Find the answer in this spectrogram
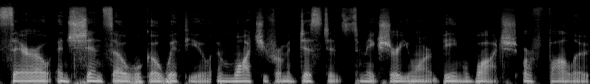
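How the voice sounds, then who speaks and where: A raspy, put-on character voice speaks at a moderate pace with a very deep, low pitch. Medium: read story. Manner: brusque, profane.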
